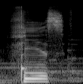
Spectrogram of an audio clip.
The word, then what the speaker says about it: Fieß: prick aus dem kürttel gtel aus der Füß fies wir finden immer ein Weg und was sagst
